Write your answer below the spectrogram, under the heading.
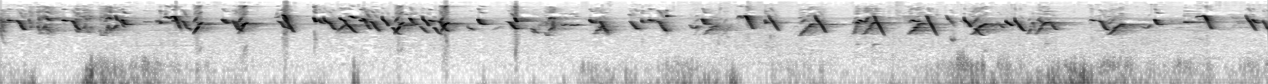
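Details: Several wild saffron finches deliver rapid, crowded high-pitched chips and sharp slurred notes one after another, with faint low rustling noise beneath.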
